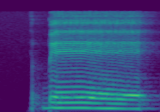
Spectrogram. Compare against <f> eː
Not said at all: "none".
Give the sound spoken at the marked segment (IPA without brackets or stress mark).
ɓ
